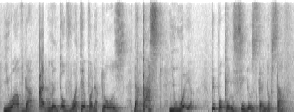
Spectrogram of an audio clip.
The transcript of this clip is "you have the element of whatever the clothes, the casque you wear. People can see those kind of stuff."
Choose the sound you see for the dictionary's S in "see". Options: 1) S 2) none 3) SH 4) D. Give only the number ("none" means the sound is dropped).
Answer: 1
